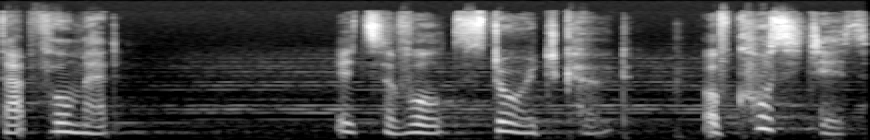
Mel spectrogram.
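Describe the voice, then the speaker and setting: A woman voicing a poised, commanding young noblewoman in a video game, speaking formally and deliberately. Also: on the high side, in a large hall, natural voice. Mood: composed, analytical. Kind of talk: scripted video game voice acting. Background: game music.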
